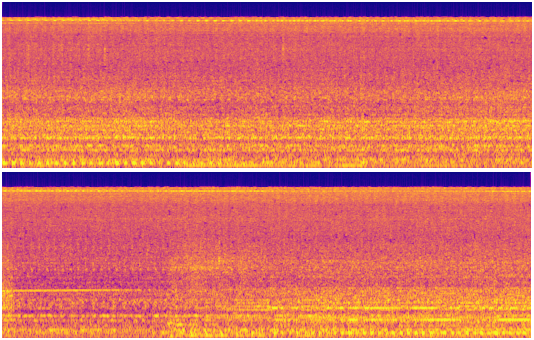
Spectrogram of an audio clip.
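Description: A front-loading washing machine hums as its drum tumbles a wash.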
